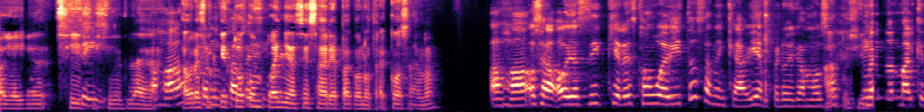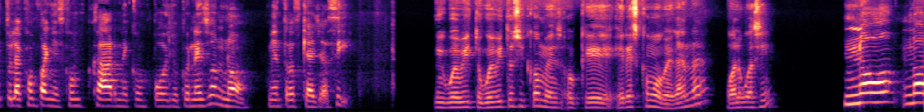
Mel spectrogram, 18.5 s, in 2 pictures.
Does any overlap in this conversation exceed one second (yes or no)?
yes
